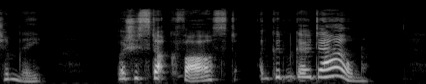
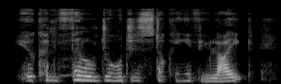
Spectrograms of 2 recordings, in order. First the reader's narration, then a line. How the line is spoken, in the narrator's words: he whispered to Peter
